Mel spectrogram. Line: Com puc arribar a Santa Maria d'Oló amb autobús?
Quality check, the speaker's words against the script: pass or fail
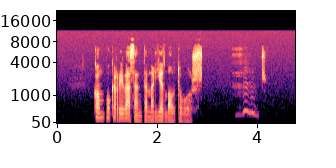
fail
